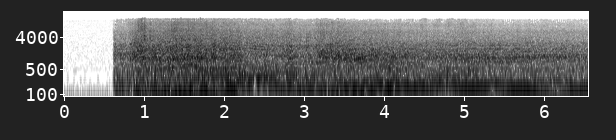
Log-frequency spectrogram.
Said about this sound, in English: A heavy plough toils in the hot sun, breaking ground on virgin soil alongside the Flinders River.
